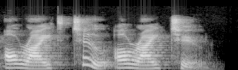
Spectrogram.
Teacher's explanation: Lembrando de juntar os dois T's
